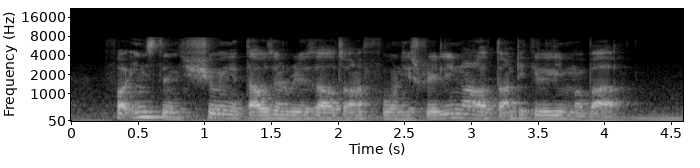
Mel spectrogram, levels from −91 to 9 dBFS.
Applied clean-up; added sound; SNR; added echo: none; none; none; none.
